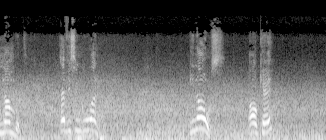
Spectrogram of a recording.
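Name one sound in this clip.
A young man speaks close by in short, lively phrases.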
